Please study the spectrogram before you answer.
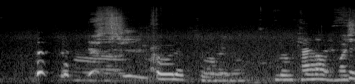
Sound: laughs

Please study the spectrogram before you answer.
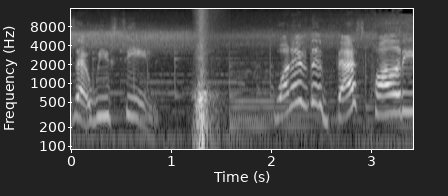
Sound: fast wind sound

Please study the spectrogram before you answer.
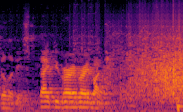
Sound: applause

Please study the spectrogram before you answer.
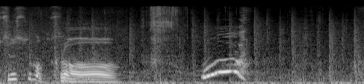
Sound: Crunch

